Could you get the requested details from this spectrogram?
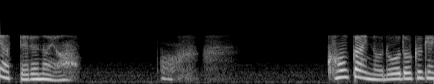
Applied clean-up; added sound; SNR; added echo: none; none; none; none.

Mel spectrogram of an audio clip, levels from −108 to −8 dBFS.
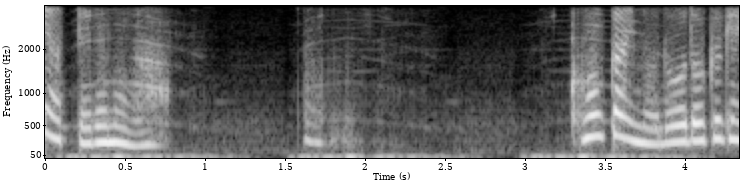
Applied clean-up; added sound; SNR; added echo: neural separator model SepFormer DNS4.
